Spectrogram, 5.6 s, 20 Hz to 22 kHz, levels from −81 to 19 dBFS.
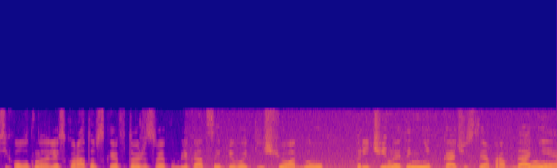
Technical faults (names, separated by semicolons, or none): none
